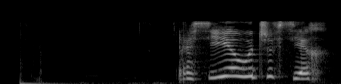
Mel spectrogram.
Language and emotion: Russian, positive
